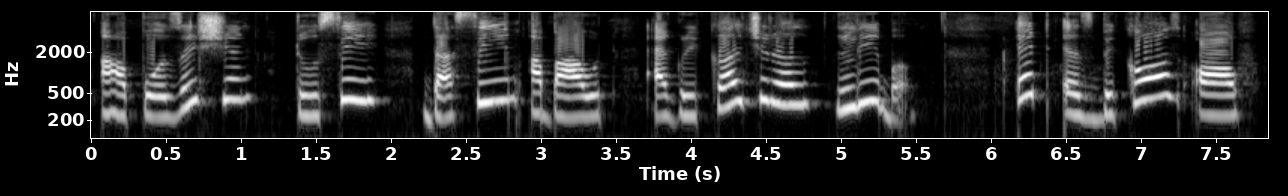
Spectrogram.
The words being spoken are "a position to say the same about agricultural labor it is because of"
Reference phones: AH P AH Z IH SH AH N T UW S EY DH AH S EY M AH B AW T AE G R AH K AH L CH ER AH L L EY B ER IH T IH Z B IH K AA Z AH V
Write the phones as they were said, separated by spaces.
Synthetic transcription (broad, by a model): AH P AH Z IH SH AH N T UW S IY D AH S EY M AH B AW T AE G R AH K AH L CH ER AH L L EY B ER IH T IH Z B IH K AA Z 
